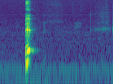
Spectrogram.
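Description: A man's single short, hiccup-like stifled laugh about half a second in, over a faint low hum.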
